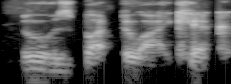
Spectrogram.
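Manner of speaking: big, deep cartoon-robot voice. Talking about favorite Transformers characters, Optimus Prime voice. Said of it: "with the deep Peter Cullen voice".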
